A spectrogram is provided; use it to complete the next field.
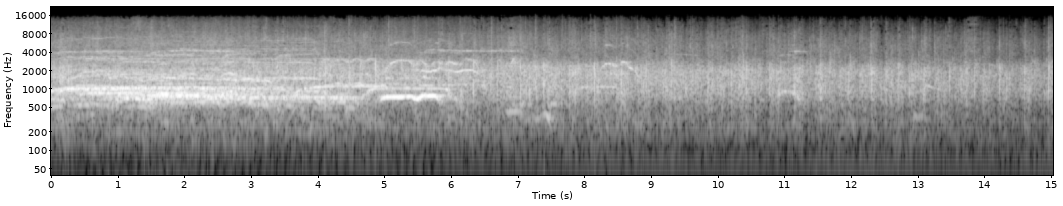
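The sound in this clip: Loud audience applause welcoming new pastors, with cheering voices in the first few seconds. The clapping stays dense and steady, then gradually thins and softens over about fifteen seconds.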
